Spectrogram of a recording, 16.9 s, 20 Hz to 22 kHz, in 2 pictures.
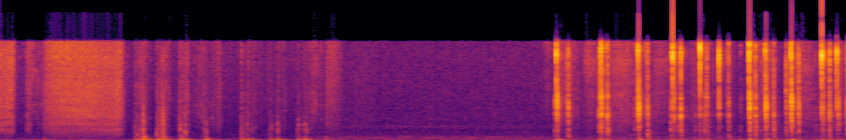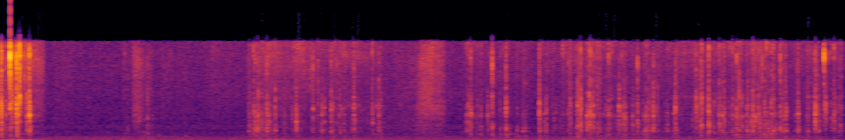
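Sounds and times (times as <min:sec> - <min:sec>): mechanical keyboard typing: 0:05.6 - 0:08.9, 0:10.9 - 0:12.4, 0:13.1 - 0:16.9.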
